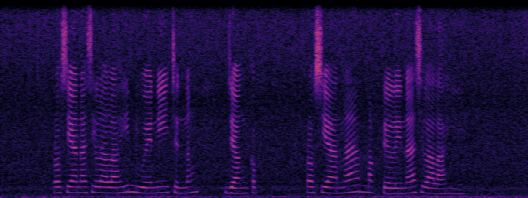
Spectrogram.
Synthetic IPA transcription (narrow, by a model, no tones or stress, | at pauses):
rosianasilalaɦinduwenid̥ʒ̥ə̤nəŋ | ɲd͡ʒaŋkəp̚ | rosianamak̚d̥a̤linasilalaɦi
